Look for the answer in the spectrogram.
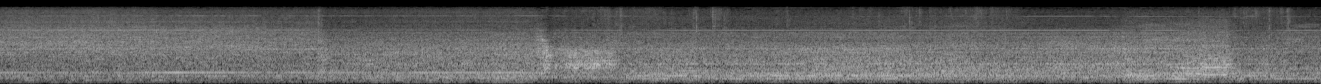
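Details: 17-year-old Dyson DC04 Limited Edition upright vacuum after belt replacement, during a big-mess pickup test: even high-pitched motor roar with smooth brush sweep, no thumps or chatter; running normally.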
